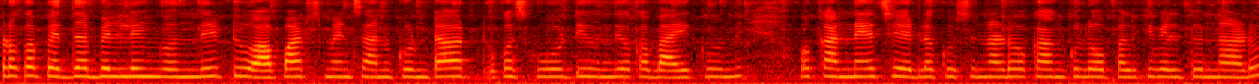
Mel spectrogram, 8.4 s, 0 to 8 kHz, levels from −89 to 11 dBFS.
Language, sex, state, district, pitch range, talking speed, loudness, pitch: Telugu, female, Telangana, Nalgonda, 265-280 Hz, 165 wpm, -32 LUFS, 270 Hz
